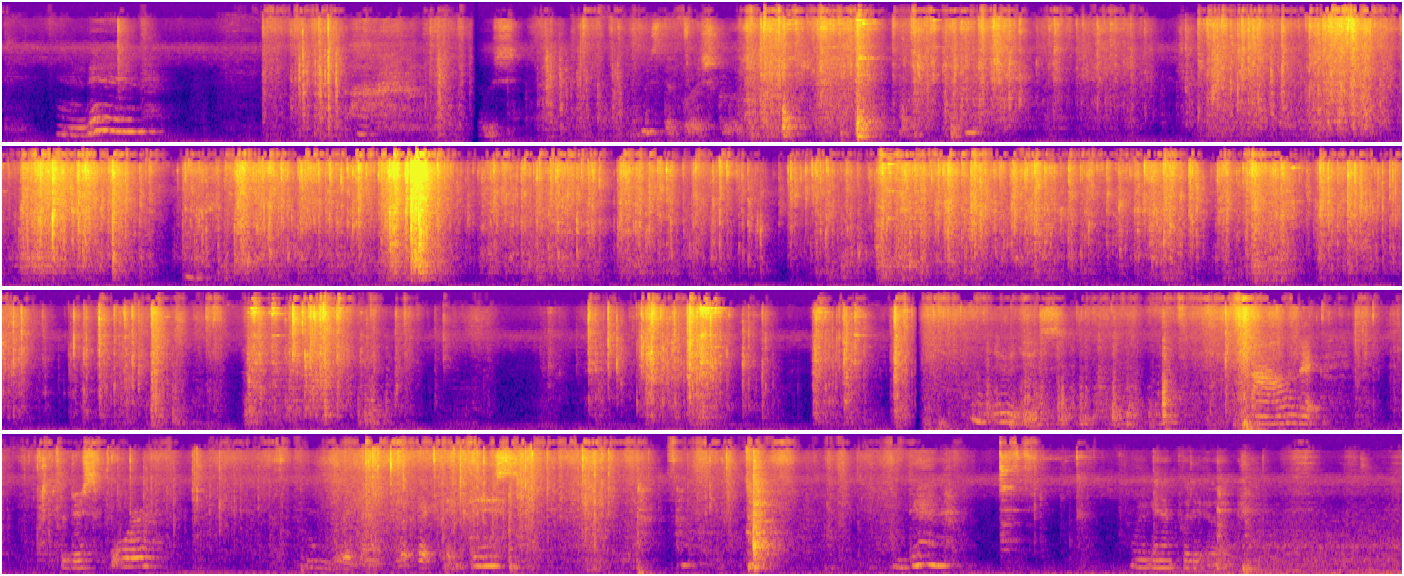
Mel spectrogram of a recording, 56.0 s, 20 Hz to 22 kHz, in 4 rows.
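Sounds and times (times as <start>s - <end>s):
small hardware parts clattering: 7.4s - 15.5s
packaging rustling: 7.4s - 32.2s, 33.8s - 50.9s.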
